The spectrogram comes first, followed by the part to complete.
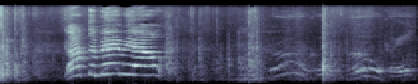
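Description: A child's voice making a drawn-out wordless sound about a second in, then fainter vocal sounds, with a few short knocks from cardboard toy packaging being handled.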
